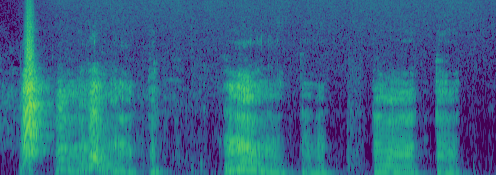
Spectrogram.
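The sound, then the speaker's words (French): A dog barks repeatedly, a sharp yelp followed by several loud, tonal barks and short growly woofs in an irregular rhythm, with no one talking. “J'ai fini de réparer le bateau mais j'étais toujours triste, du coup j'ai été chercher un chien, il était trop mignon.”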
